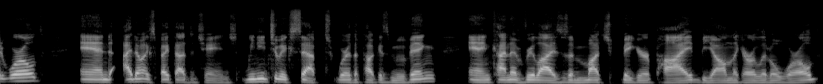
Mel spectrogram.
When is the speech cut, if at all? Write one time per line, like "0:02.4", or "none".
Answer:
0:02.4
